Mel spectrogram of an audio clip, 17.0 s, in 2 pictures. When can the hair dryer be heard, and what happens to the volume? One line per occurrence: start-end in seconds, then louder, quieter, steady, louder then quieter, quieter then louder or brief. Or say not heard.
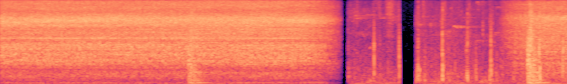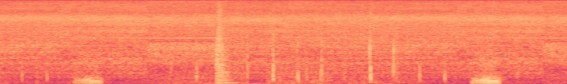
0.0-5.1 steady
7.5-16.9 steady.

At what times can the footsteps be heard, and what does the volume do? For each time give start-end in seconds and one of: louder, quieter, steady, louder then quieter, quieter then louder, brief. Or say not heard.
5.2-16.4 louder.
